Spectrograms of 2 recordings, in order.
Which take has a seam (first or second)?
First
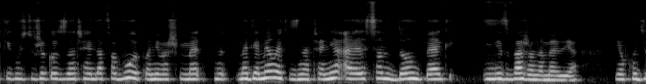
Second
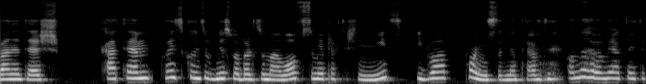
second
